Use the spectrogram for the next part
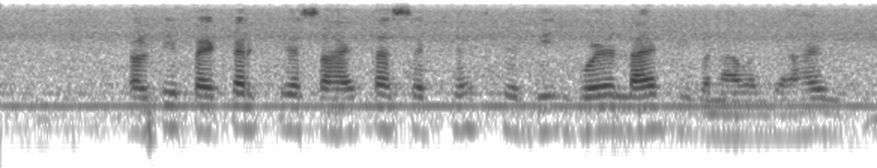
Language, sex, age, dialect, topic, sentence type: Magahi, male, 18-24, Central/Standard, banking, statement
